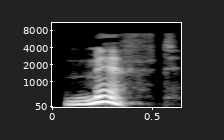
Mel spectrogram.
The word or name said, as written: miffed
